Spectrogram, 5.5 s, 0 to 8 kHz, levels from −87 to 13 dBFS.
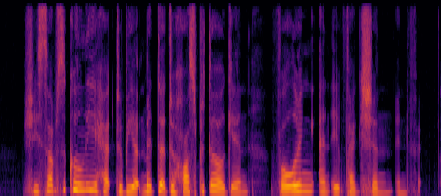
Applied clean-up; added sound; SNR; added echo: none; none; none; none.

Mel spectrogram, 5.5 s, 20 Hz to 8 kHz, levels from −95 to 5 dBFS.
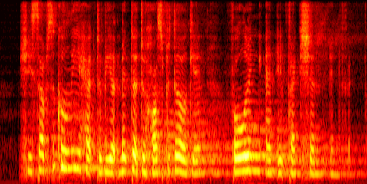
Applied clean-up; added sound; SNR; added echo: none; none; none; reverberation time 1.8 s.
